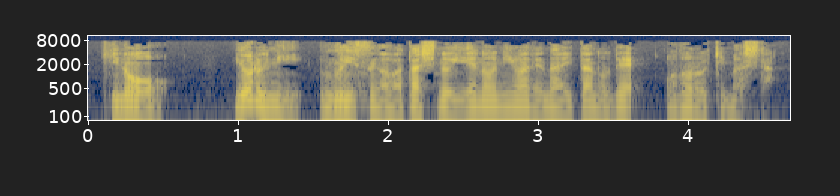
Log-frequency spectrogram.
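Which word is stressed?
夜に. The word 夜に is said higher and stressed. "夜にというところを少し高く発音すると"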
